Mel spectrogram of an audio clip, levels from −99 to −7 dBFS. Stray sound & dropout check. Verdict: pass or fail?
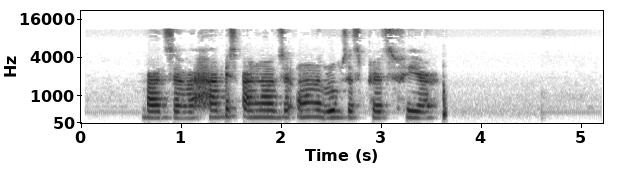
pass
